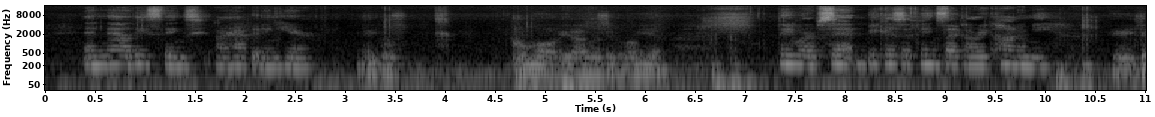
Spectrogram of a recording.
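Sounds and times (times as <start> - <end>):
low background noise: 0.0 - 11.0
man speaking: 3.1 - 6.3, 10.6 - 11.0.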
